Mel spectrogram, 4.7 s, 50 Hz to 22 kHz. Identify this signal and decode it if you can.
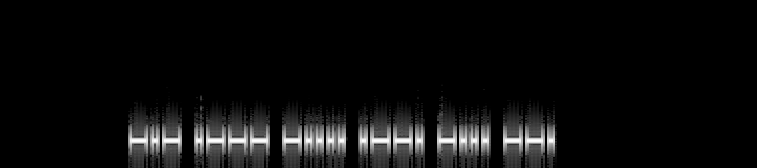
Morse code, heard as a keyed tone, about 36 wpm, 700 Hz. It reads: KJ6PBG
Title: USA Call Signs - 6 Characters - 2x Character Spacing - 35wpm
